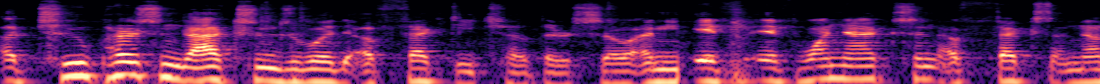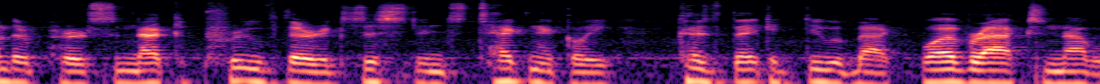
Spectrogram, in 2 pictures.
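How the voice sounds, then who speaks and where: A man speaking with hardly any pauses amid noticeable background noise. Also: medium pitch for a man, moderate pace. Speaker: YouTube reaction commentator. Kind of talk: video reaction commentary. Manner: emotionless, flat; halting, many fillers.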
